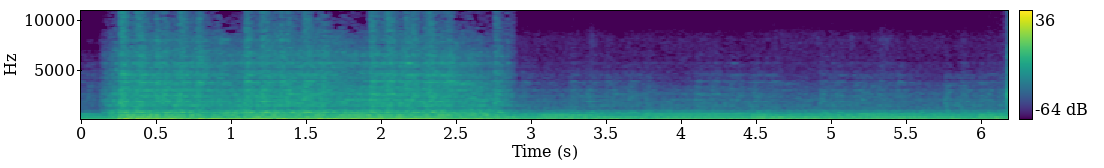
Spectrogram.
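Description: A train running on the rails: a loud rumble that drops to a quieter, steadier rumble about three seconds in, under held musical notes.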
